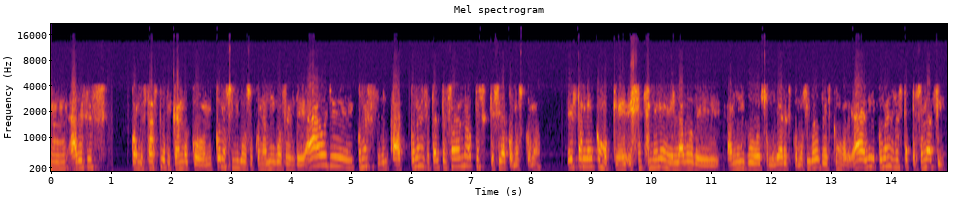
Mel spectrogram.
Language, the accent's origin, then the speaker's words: Spanish; Mexico City, Mexico; soy de aquí, de la Ciudad de México. Ya saben, tortas de tamal, ¿qué más hay?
